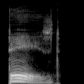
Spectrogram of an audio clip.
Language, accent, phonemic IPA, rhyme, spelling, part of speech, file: English, US, /deɪzd/, -eɪzd, dazed, adjective / verb, En-us-dazed.ogg
- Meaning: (adjective) 1. In a state of shock or confusion 2. Stunned or entranced; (verb) simple past and past participle of daze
